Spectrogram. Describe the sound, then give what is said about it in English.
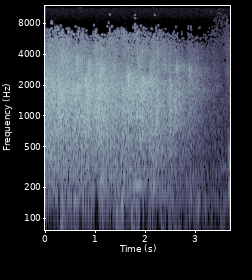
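A crowd claps steadily in a dense wash of applause that holds strong for a few seconds, then begins to thin and fade toward the end, giving another round of applause to four candidates after their testimonies. “Can we just give our four candidates another round of applause?”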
